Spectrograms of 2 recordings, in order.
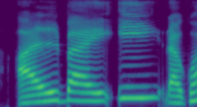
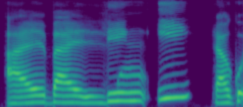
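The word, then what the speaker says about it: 二百零一: 예를 들어 201을 읽을 때 0을 무시하고 알바이라고 하면 안 됩니다. 네. 반드시 알발링이라고 읽어야 합니다.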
